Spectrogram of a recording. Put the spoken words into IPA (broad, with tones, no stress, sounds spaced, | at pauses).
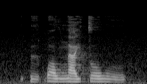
ʔ ɨ˨˩˦ ɓ ɔ˧ w n a˧ j t̪ o˧ w u˨˩˨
